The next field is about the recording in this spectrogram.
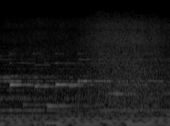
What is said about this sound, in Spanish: Puedes escuchar el relajante sonido de las olas del mar.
